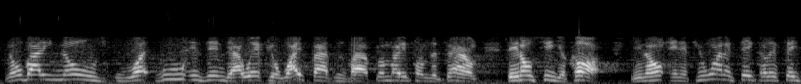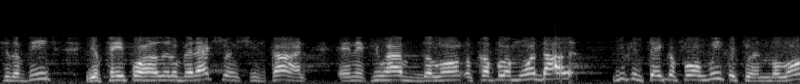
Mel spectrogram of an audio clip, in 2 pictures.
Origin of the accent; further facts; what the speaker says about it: Dominican Republic; I'm from the Dominican Republic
